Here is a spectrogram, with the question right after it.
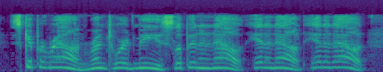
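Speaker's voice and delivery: very high, quick goose voice; a squawking goose coaching; the goose directing Wilbur's escape in a very high voice; goose giving orders. A narrator's reading. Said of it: "began to give orders".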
